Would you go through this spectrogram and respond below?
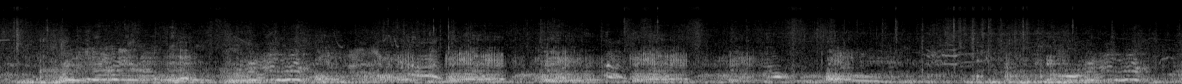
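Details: Wild lions in combat: a continuous stretch of deep, rough snarls and growling roars, overlapping and swelling in harsh bursts with low rumbles underneath and hardly a quiet gap.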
